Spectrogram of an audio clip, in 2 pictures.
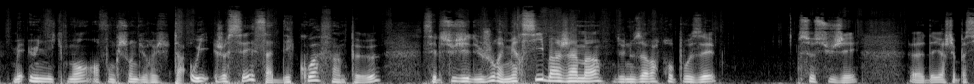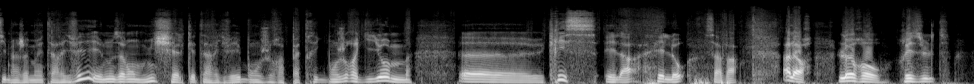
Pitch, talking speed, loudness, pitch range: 115 Hz, 185 wpm, -15 LUFS, 100-135 Hz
